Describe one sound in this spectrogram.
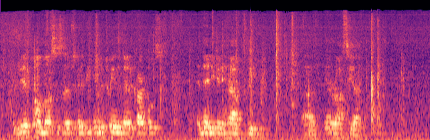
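A man speaks calmly with pauses.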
